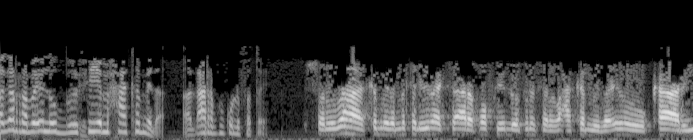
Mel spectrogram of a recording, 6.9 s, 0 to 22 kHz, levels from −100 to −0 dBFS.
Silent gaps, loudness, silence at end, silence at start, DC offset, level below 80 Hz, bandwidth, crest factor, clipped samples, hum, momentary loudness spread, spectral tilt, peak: none; -23 LUFS; 0 s; 0 s; under 0.1%; -66 dBFS; 5.6 kHz; 20 dB; under 0.1%; none; 17 LU; -2.5 dB/octave; -4 dBFS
